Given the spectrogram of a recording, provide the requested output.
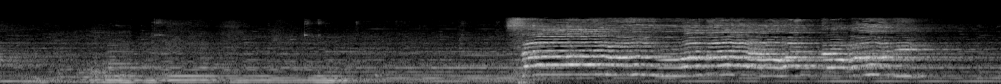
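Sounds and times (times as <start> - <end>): soft instrumental accompaniment: 0.0 - 10.0.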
